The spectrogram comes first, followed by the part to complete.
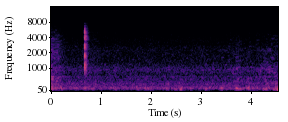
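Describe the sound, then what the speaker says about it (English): A single crisp computer mouse click on a login button, sharp and isolated in a quiet room, with a second faint click near the end. "I'll click on login"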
